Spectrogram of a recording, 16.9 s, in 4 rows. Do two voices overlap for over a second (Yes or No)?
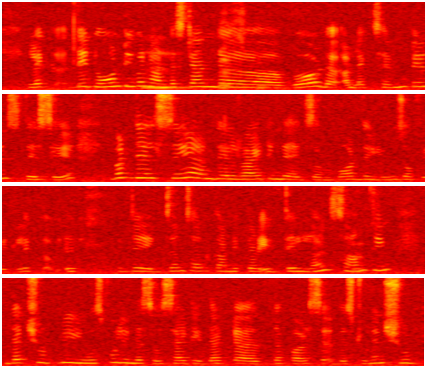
Yes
